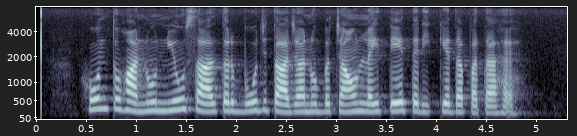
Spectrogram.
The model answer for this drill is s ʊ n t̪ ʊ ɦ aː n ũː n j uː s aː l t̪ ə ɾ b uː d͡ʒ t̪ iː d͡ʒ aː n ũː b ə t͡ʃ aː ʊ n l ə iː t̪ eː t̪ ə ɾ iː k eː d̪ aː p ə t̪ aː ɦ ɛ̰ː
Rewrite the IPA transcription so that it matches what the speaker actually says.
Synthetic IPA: h ʊ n t̪ ʊ ɦ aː n ũː n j uː s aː l t̪ ə ɾ b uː d͡ʒ t̪ aː d͡ʒ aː n ũː b ə t͡ʃ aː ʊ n l ə iː t̪ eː t̪ ə ɾ iː k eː d̪ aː p ə t̪ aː ɦ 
